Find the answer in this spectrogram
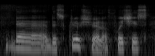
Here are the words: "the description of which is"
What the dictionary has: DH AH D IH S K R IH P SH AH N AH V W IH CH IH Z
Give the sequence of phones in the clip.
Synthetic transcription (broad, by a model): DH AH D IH S K R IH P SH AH L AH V W IH CH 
